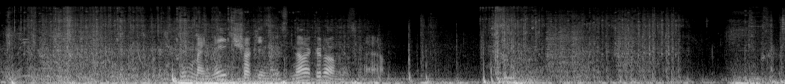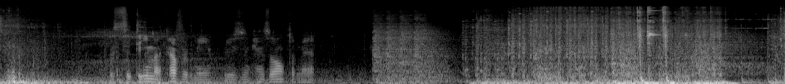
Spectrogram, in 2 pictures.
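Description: Gunfire bursts rapidly from a submachine gun.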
